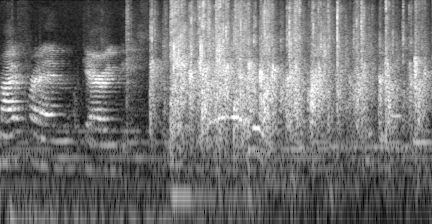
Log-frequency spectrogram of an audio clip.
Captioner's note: applauding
